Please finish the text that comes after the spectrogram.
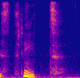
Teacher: when you say T Street you are stopping the air with the T sound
